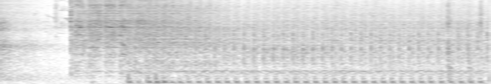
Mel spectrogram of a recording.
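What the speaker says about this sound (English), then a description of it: "So we're going to start up the bike." A motorcycle engine cranks briefly, catches and settles into a steady, loud, rhythmic idle close by, with no talking.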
